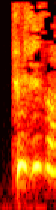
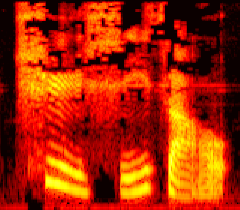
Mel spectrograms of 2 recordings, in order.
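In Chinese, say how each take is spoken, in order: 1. 说得不耐烦，像是在发火。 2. 说得平静而坚定，很有控制力。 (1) "你已经被惹起来了，只是在发泄" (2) "这样比较有权柄"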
